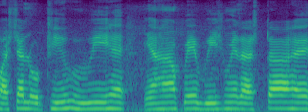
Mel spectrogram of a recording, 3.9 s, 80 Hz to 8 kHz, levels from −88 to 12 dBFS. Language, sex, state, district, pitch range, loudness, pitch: Hindi, male, Maharashtra, Mumbai Suburban, 160-170 Hz, -15 LUFS, 170 Hz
